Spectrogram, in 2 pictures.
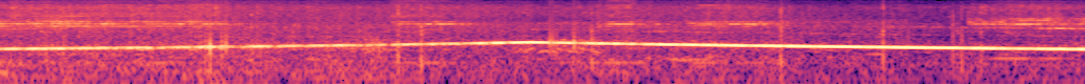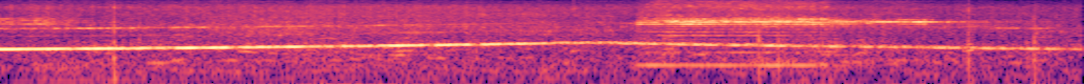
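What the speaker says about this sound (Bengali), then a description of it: "ইতিমধ্যে একটা অ্যাম্বুলেন্সও আসছে" An ambulance siren on a Kolkata street in heavy monsoon rain, a loud continuous wail slowly rising and falling in pitch over a constant wash of rain and traffic noise.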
